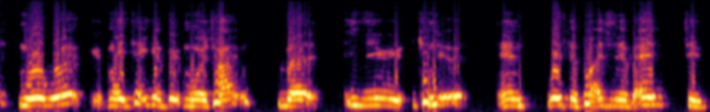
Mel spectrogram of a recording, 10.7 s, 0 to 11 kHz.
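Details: Woman about to turn 49 with cerebral palsy since birth, which she attributes to being born with the umbilical cord around her neck five times; real, unacted speech; speech in cerebral palsy.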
